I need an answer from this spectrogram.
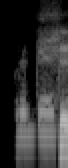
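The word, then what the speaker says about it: Predator: Предатор, предейтор, как правильно говорится? Ассер, предейтор.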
